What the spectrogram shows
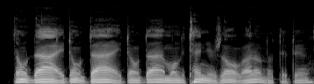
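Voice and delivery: ordinary talk

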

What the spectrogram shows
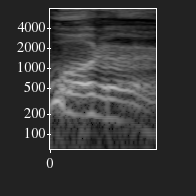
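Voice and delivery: gravelly, aggressive heroic voice. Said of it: "it just sounds so aggressive".

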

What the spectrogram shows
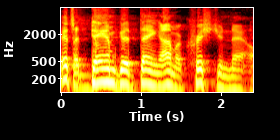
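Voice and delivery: furious, loud, angry, bellowed outburst. Recounting a car crash, quoting the other driver jumping out: retelling an angry bellow. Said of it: "jumped out of his car with fists clenched and bellowed".

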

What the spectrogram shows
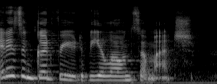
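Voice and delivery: ordinary delivery

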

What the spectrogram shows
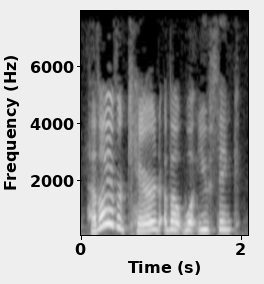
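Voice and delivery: cold, cutting, harsh, very loud voice. A father cuts his son off mid-sentence; spitting coldly. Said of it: "Walter spat coldly".

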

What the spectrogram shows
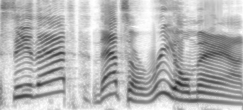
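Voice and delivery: very loud, high exclamation.

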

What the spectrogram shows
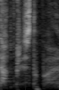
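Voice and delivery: soft, voiceless whisper. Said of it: "шёпотом".

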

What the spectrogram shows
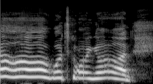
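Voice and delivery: very high, squeaky freak-out. Imitating a guy who trolls propaganda sites and wigs out: Piglet voice. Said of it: "almost like Piglet from Winnie the Pooh".

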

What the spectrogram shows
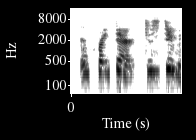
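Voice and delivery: plain

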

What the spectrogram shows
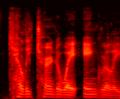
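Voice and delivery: ordinary delivery, nothing marked

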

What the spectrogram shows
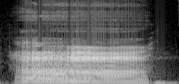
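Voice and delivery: growling like a rhinoceros. The rhinoceros growls at Fluffy, rhinoceros growl. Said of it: "said the rhinoceros".

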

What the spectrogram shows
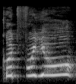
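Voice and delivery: squeezed, high-pitched put-on alien voice. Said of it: "I'm gonna do my Conehead impression".

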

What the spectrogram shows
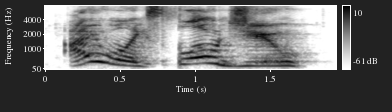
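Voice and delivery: shrill, very loud, high-pitched full-blast yell. Voicing Katsuki while attacking another speaker: Katsuki voice. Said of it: "That would be me, Katsuki!".

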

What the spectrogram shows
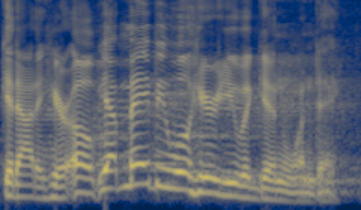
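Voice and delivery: pious, patronizing, sing-song, dismissive tone. Acting out listeners brushing off Paul, in a mock-condescending, dismissive tone. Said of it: "condescending tone toward Paul, like".

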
